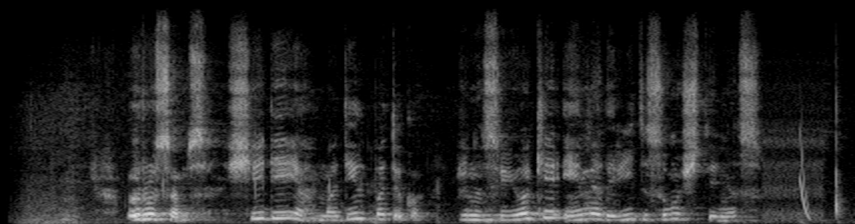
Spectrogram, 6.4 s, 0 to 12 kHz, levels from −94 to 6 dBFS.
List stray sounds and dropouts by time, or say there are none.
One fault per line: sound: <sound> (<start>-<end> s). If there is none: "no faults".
sound: chirp (6.0-6.1 s)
